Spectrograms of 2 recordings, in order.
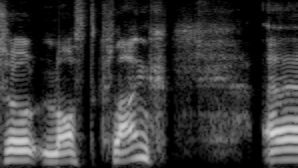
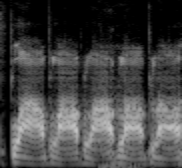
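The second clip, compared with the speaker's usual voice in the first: lower, droning blah blah; droning mock lecture; 8 semitones lower than usual. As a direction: drone it like a boring lecture. Mocking a lecture.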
